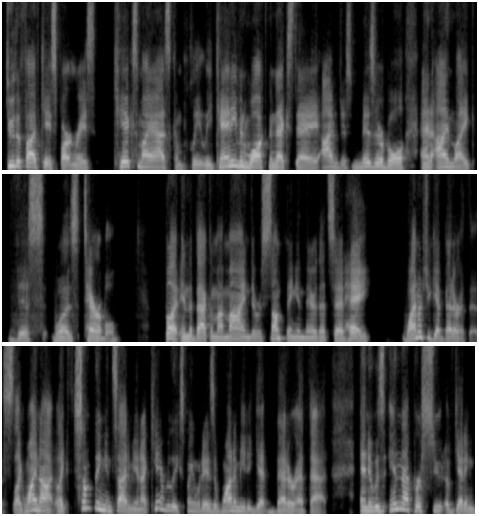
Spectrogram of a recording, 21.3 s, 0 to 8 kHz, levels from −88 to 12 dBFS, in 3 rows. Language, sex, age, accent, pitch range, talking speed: English, male, 20-39, American, 145-180 Hz, 220 wpm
